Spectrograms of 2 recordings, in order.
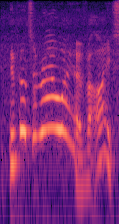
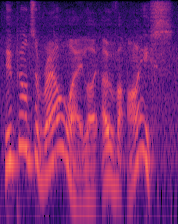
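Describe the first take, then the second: First: High, loud disbelieving cry; incredulous shout. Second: Said in the usual way. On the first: Real, not acted. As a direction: yell it in total disbelief. Repeats the question far louder.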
